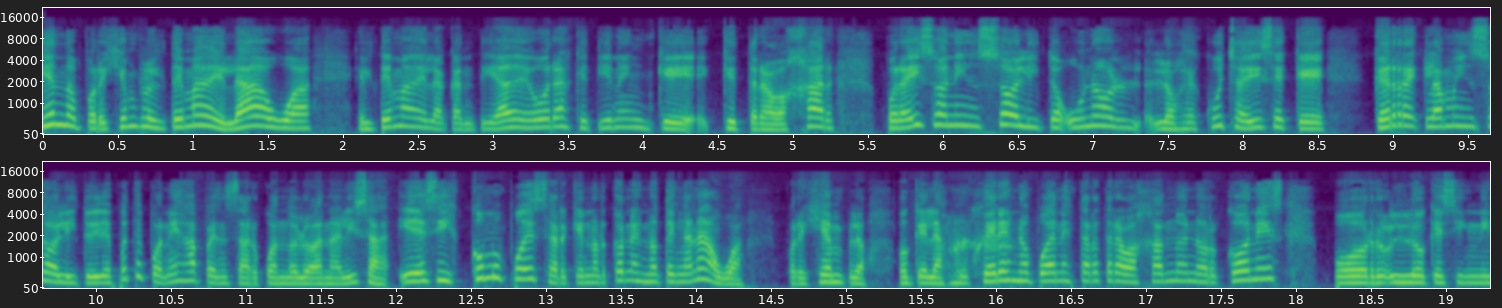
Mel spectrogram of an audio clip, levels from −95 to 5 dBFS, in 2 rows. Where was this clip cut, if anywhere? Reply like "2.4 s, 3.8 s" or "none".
none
